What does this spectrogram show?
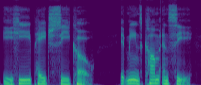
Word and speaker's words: ehipassiko: The poly word for what the Buddha offered instead is ehipo pronounced eh he po.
